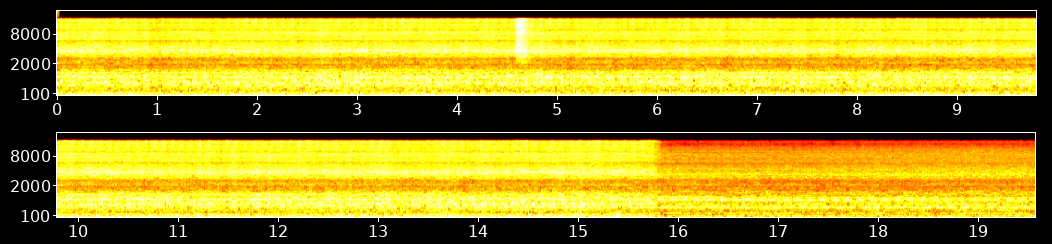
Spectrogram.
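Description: A truck engine drones steadily and drops lower in level partway through.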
